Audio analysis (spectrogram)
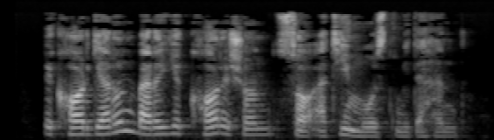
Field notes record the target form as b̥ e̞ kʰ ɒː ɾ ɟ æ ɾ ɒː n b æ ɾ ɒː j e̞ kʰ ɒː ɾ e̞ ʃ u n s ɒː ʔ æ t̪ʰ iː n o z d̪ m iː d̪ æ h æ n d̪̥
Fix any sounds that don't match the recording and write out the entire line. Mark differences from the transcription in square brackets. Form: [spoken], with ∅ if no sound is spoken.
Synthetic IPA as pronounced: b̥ e̞ kʰ ɒː ɾ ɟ æ ɾ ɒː n b æ ɾ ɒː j e̞ kʰ ɒː ɾ e̞ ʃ [ɒ] n s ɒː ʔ æ t̪ʰ iː [m] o z d̪ m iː d̪ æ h æ n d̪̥

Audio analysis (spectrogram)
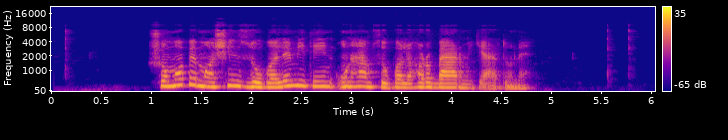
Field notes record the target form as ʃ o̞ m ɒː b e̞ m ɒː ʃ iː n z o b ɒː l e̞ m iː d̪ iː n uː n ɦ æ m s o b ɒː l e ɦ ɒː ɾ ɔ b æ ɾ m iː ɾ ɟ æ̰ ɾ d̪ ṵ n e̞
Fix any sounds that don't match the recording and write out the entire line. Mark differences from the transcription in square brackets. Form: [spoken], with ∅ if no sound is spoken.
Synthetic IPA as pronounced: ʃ o̞ m ɒː b e̞ m ɒː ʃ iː n z o b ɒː l e̞ m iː d̪ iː n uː n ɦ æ m [z] o b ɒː l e ɦ ɒː ɾ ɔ b æ ɾ m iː [∅] ɟ æ̰ ɾ d̪ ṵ n e̞

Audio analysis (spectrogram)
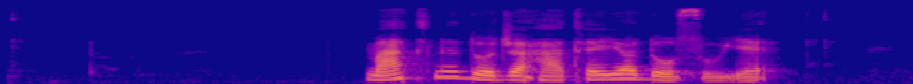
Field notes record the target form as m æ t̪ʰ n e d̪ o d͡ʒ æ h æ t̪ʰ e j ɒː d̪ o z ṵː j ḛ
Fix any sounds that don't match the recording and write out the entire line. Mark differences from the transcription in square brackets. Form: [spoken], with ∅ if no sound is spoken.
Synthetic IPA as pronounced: m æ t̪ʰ n e d̪ o d͡ʒ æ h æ t̪ʰ e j ɒː d̪ o [s] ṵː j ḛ

